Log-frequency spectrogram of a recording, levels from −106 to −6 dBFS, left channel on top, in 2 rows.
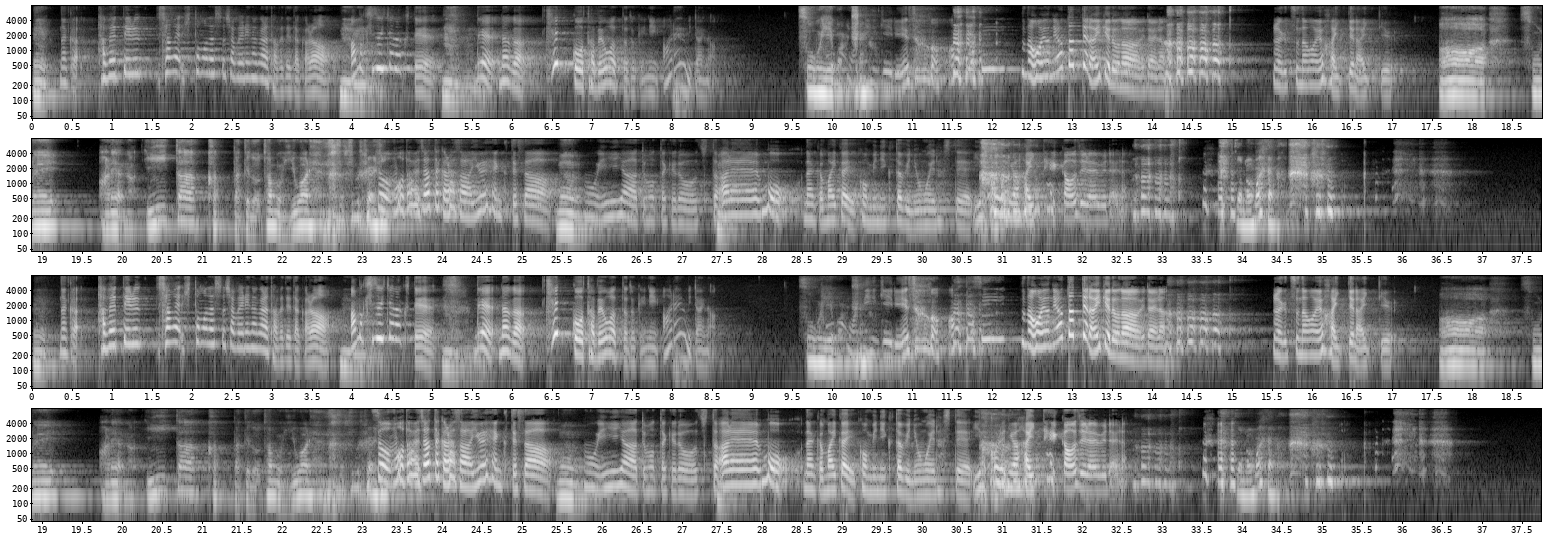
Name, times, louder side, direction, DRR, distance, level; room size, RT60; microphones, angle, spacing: voice 1, 0.3-3.7 4.0-8.5 10.2-14.2 15.5-17.0 23.2-25.4 25.8-32.6 33.5-33.9 35.9-36.7, right 4 dB, 35° right, 0.6 m, -27 dB
voice 2, 3.8-4.2 5.1-5.6 8.0-8.2 9.6-10.6 11.5-11.9 14.1-14.9 17.6-19.2 19.7-23.3 25.4-25.9 27.4-27.6 30.7-31.4 32.6-33.3 33.7-35.2, left 5 dB, 80° left, 0.6 m, -30 dB
19.0 x 17.0 x 8.3 m
head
